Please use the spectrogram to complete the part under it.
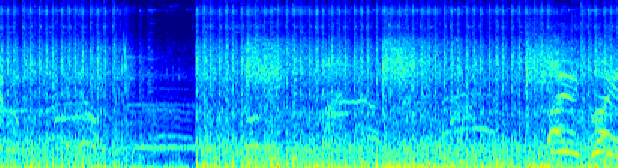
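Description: Loud, continuous volleys of rifle and pistol fire in Red Dead Redemption, near and relentless, with a brief lull before the shooting resumes; shouting voices cut through the barrage.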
